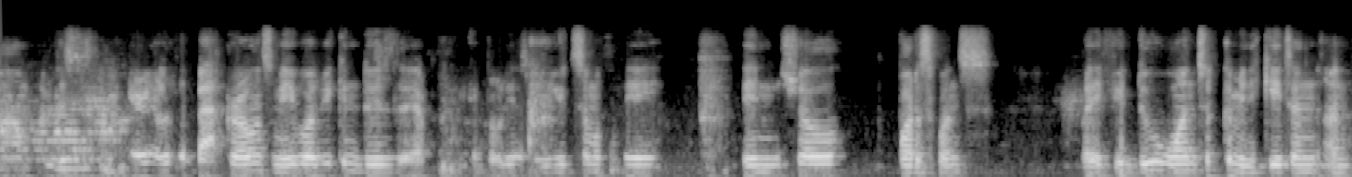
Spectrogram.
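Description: A man speaks calmly and clearly into a microphone close by.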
